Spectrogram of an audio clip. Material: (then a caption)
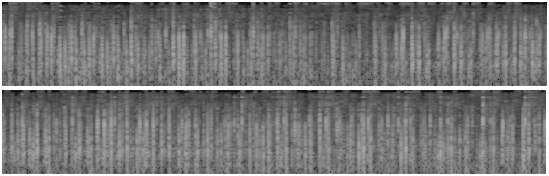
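Wood. Two small solid wooden honey dippers with grooved heads, held in both hands with long red nails, are knocked and rubbed together close to a microphone. The result is a dense, continuous stream of quick, dry wooden clicks and scraping rattles, mostly in the low-mid range, with very short decay and an uneven rhythm.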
